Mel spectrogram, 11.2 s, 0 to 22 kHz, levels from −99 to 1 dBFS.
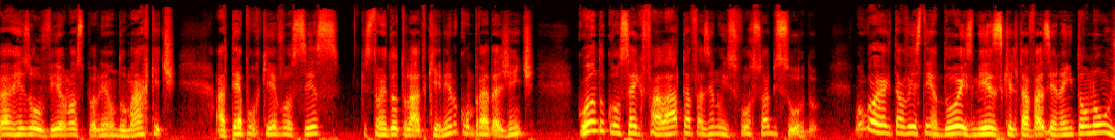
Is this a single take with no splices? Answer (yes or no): no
